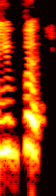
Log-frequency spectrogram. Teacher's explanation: இவ்வு அப்படின்னு சொல்லும் போதுதான் கீழுதடு போய் மேல்வாயோடைய அந்த மேல்வாய் பல்ல போய் தொடும்.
